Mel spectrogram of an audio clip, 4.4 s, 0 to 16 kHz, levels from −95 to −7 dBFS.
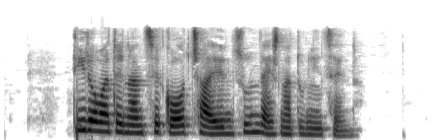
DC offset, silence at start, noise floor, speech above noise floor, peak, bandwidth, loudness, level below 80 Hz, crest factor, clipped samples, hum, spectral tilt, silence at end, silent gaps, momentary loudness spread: under 0.1%; 0.75 s; -73 dBFS; 57 dB; 0 dBFS; 7.8 kHz; -16 LUFS; -56 dBFS; 18 dB; under 0.1%; none; -5 dB/octave; 0.9 s; none; 14 LU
